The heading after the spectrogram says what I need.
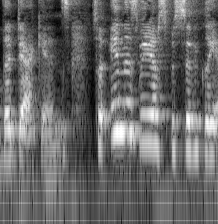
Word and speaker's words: decan: which turns out is not pronounced deacons but deckin and if you don't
